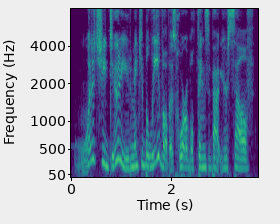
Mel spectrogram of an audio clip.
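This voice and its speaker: A woman's voice: on the low side, very animated, brisk, no room sound, studio quality. A woman voicing a protective young sister-in-law who speaks in an earnest, reassuring manner. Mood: caring.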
